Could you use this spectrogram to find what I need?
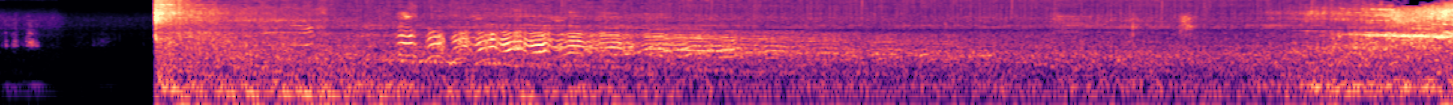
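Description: A deep, steady rumbling noise roars from a game.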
